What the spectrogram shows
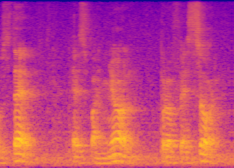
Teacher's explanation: And palabras agudas, they have the word stress on the last syllable.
